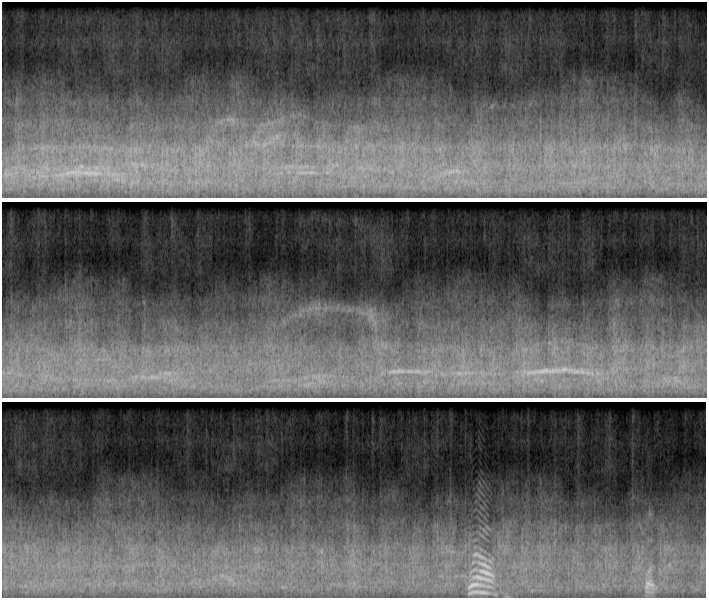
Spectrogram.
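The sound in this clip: Audience applause: steady, dense clapping continues unbroken for a long stretch, with voices audible over it.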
